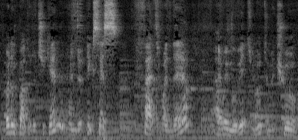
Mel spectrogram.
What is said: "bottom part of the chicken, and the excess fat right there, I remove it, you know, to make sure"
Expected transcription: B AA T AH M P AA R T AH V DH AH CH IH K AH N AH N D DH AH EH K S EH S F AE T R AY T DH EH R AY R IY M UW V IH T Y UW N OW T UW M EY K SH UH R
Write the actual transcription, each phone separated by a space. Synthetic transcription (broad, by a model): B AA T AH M P AA R T AH V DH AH CH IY K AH N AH N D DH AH EH K S EH S F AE T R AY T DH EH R AY W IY M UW V IH T Y UW N OW T UW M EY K SH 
